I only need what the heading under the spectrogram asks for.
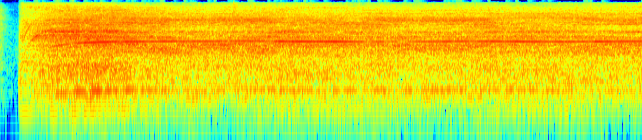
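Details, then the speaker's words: Used Eureka upright vacuum, tested on the correct carpet height setting: it switches on and settles into a smooth even high whine with a steady airflow rush, running well, though it smells bad. "So yeah, it runs pretty well."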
